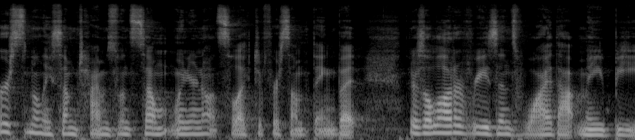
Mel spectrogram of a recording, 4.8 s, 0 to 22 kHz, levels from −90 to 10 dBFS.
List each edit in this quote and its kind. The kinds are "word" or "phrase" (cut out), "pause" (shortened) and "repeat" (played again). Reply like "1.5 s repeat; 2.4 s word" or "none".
none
